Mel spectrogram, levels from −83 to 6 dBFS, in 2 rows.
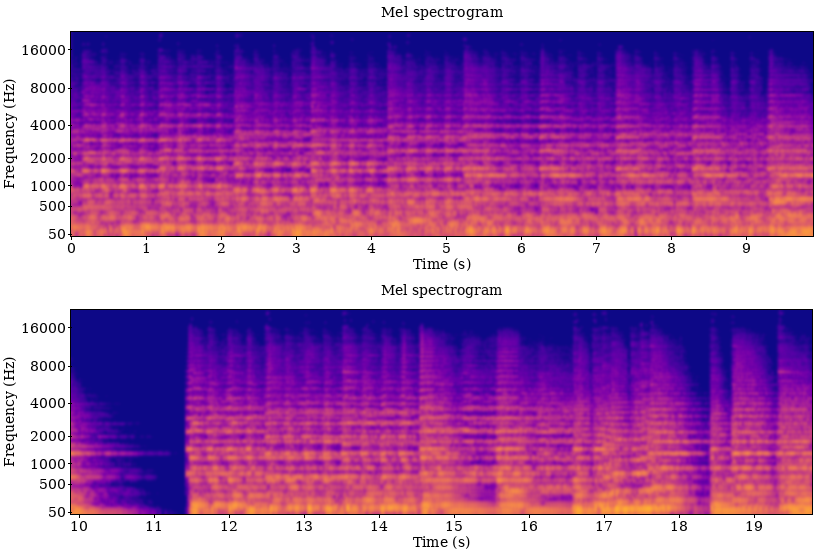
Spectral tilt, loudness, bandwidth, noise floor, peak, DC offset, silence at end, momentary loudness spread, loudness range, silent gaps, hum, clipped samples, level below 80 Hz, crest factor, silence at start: -5.5 dB/octave; -20 LUFS; 14.5 kHz; -68 dBFS; -2 dBFS; under 0.1%; 0 s; 7 LU; 4 LU; none; none; under 0.1%; -28 dBFS; 16 dB; 0 s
